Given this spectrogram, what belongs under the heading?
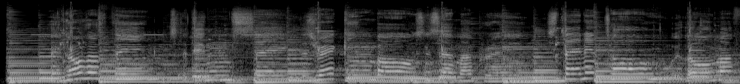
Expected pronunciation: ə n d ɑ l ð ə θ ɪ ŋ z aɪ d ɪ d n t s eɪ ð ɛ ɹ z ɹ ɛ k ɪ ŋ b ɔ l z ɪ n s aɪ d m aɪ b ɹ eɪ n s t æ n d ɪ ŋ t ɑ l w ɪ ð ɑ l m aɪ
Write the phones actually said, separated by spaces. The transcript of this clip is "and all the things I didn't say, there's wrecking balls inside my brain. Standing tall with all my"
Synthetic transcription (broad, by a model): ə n ɑ l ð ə θ ɪ ŋ z aɪ d ɪ d n t s eɪ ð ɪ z ɹ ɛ k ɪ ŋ b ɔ z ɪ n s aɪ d m aɪ b ɹ eɪ n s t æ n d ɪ t ɑ l w ɪ ð ɑ l m aɪ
